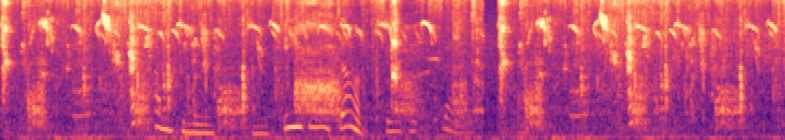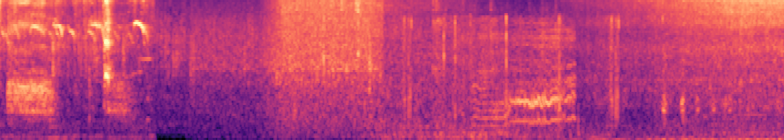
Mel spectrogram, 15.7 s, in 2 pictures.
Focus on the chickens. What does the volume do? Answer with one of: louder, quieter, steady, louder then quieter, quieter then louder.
steady.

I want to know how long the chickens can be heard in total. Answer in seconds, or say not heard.
13 s.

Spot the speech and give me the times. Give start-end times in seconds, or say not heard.
1.6-5.3.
